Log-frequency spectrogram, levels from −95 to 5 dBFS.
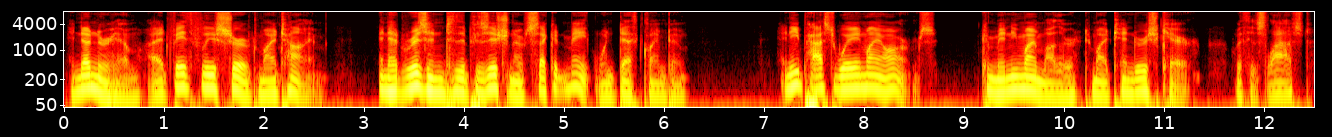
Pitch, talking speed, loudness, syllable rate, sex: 100 Hz, 190 wpm, -20 LUFS, 5.5 syllables/s, male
